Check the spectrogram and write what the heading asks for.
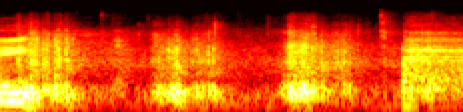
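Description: A person chewing, with faint soft crunching and mouth noises.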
